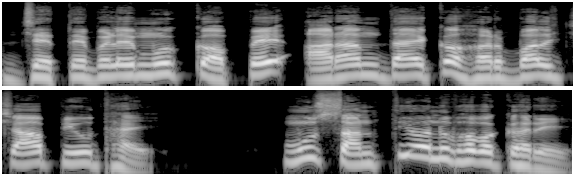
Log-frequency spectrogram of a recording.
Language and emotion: Odia, happy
